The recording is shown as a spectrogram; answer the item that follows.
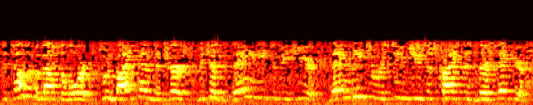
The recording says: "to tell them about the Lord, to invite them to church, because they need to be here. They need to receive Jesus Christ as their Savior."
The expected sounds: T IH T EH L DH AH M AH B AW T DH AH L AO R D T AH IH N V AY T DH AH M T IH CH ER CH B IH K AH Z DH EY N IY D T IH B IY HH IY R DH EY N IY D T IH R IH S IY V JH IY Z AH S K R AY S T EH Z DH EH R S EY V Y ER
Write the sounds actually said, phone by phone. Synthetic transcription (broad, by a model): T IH T EH L DH AH M AH B AW T DH AH L AO R D T AH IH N V AY T DH AH M T IH CH ER CH B IH K AH Z DH EY N IY D T IH B IY HH IY R DH EY N IY D T IH R IH S IY V JH IY Z AH S K R AY S T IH Z DH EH R S EY V Y ER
